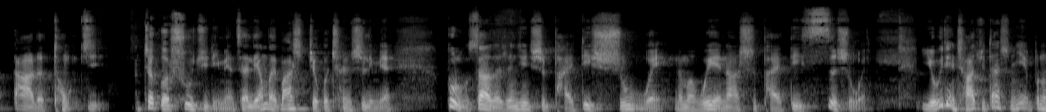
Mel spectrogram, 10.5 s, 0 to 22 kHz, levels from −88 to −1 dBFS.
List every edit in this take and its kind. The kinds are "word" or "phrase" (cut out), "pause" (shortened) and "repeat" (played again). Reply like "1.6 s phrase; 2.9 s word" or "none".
5.3 s word; 9.2 s word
